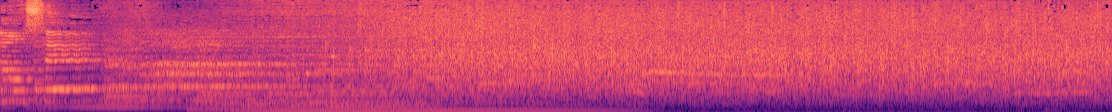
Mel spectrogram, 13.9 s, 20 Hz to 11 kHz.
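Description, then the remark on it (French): A song's final held chord rings out and fades as a large concert audience at the Olympia in 2005 bursts into sustained, loud applause that continues steadily to the end. “… sous un tonnerre d'applaudissements, comme vous pouvez l'entendre sur les ondes de Radio Plus”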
